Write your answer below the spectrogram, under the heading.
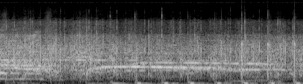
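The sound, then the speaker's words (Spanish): Canned applause sound effect played to welcome a new technician: dense, steady crowd clapping that holds at a constant level throughout, with a voice faintly audible beneath it. “Claro que sí, ponte unos aplausos, Óscar.”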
